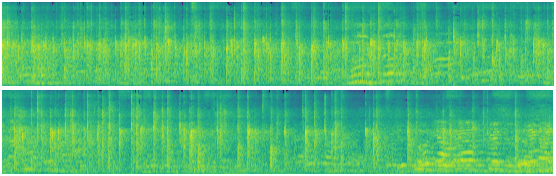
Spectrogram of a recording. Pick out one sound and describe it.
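A crowd of young men claps rapidly.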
